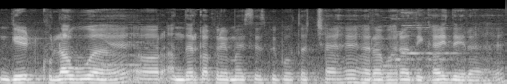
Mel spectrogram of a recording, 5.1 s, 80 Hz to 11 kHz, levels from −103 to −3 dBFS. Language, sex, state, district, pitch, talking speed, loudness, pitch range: Hindi, male, Maharashtra, Gondia, 130 Hz, 200 wpm, -16 LUFS, 125-135 Hz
